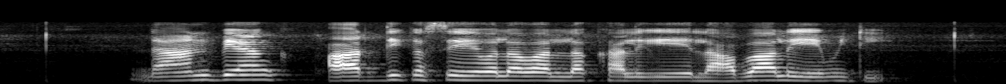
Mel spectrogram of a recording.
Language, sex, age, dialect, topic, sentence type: Telugu, female, 41-45, Telangana, banking, question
